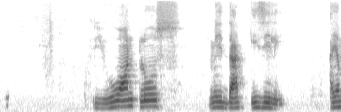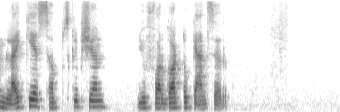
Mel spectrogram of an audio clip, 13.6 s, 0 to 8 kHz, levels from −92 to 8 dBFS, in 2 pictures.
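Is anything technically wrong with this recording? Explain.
No, nothing in this speech clip points to a technical fault. It has come through a call connection, and the audio stops at 8 kHz, which fits a wideband call codec such as G.722.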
